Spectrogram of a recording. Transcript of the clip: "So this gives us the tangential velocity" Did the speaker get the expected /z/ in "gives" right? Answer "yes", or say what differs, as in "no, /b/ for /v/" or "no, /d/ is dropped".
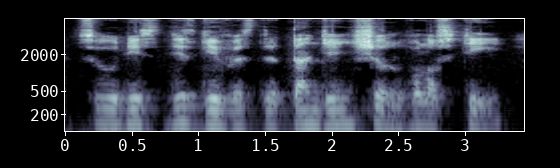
no, /z/ is dropped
